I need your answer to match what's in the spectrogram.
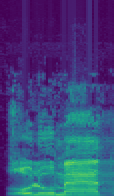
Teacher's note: فیہ، یہاں پر فی کو آپ ایک الف کے برابر کھینچیں گے، ہا کو بغیر کھینچے پڑھنا ہے۔ ظلمات، زوا کو موٹا پڑھیں گے، بغیر کھینچے پڑھیں گے، لام کو بھی بغیر کھینچے پڑھنا ہے، میم کو آپ کھینچ کر پڑھیں گے، کھڑی زبر ہے ایک الف کے برابر۔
